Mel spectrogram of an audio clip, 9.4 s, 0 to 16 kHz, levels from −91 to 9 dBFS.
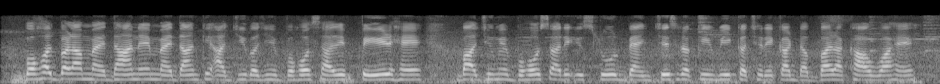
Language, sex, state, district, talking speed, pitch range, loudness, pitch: Hindi, female, Haryana, Rohtak, 170 wpm, 205-220 Hz, -16 LUFS, 210 Hz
